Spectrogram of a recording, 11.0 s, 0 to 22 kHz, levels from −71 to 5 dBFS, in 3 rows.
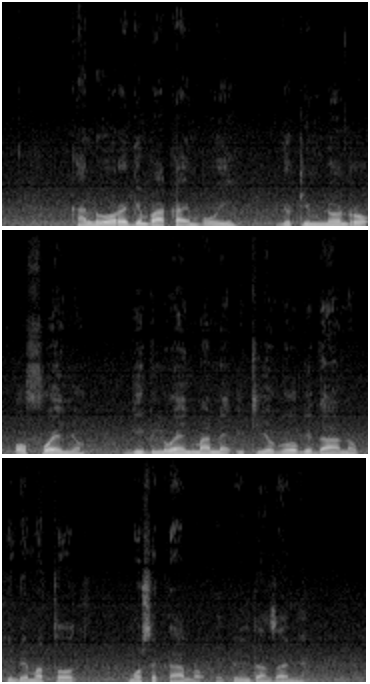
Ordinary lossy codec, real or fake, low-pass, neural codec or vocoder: none; real; none; none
